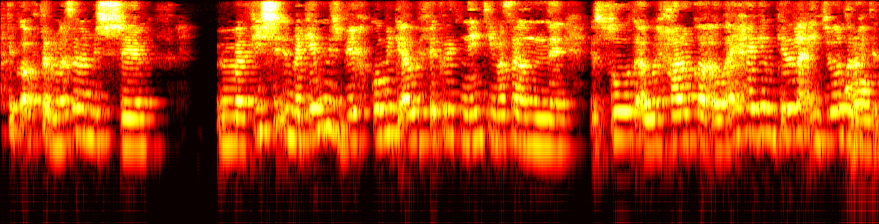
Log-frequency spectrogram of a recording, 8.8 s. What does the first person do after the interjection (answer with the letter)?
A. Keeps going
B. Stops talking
B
